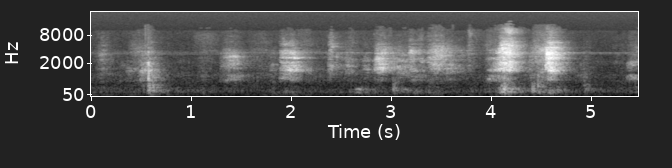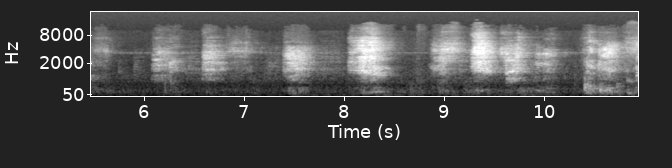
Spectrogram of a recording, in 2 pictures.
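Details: Sibling English Staffy pups rolling and wrestling on a soft blanket at home; scattered breathy snorts and panting puffs, louder clusters near the middle and end, with quieter gaps between.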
